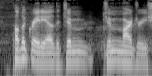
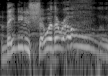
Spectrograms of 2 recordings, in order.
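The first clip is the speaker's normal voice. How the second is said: high, softer mock-fan voice; excited caller; 14 semitones higher, 9 dB quieter than usual. Co-host extending the imagined caller's praise, mock excitement. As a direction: chime in as a pretend gushing caller.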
